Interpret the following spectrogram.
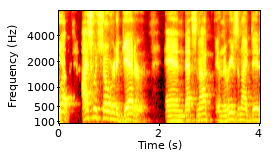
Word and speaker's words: GETTR: the most effective on Getter. So if anyone is on Getter, that's spelled GETTR, and it'll be at John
